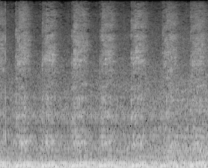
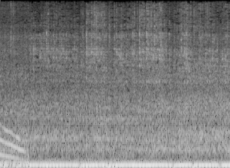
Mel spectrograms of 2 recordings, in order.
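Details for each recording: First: Old tractor with a cheap eBay carburetor being adjusted: speed rises and falls about every half second, a rough hunting idle. Fuel supply issues are suspected. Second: Steady, even low rumble at idle from a carbureted engine after carburetor adjustment and clean non-ethanol fuel; it idles smoothly, though fuel-tank feed problems remain under load.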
